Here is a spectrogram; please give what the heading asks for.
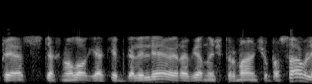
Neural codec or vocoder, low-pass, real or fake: none; 5.4 kHz; real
